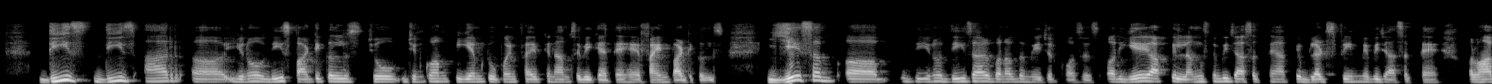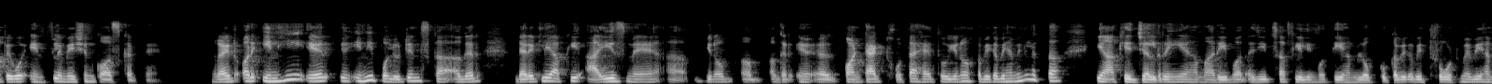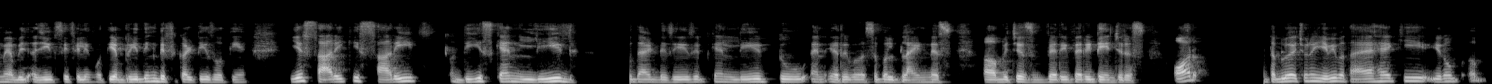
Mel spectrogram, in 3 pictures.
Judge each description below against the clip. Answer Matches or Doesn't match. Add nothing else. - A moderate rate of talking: Doesn't match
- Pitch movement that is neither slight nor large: Matches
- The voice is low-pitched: Matches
